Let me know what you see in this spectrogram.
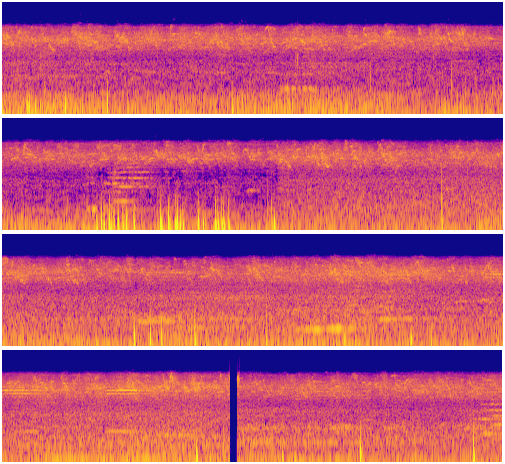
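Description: Birds chirping over a steady high-pitched hiss, with scattered short calls. About nine seconds in, a cluster of loud thumps comes together with a brief pitched call.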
